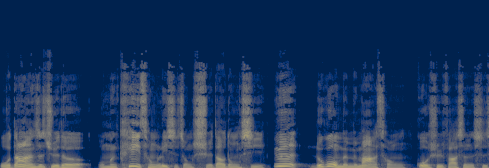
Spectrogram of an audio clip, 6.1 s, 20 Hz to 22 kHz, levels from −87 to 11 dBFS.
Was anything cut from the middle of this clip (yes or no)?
yes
